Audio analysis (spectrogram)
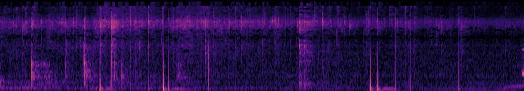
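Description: Coriander seeds roasting in a pan on a lit stove: a soft, continuous sizzle with scattered sharp clicks and stirring taps close by, fairly quiet and without speech.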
